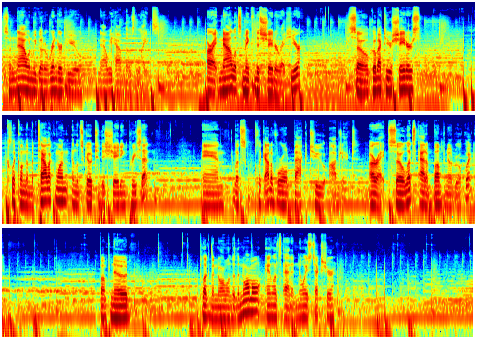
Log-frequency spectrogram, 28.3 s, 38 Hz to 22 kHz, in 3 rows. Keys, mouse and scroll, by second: 0.9-3.8 drag, 3.8 z, 9.4 click, 10.0-12.2 drag, 23.4 click, 23.8-28.3 middle drag.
